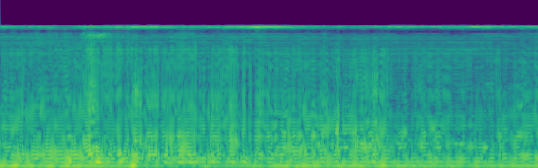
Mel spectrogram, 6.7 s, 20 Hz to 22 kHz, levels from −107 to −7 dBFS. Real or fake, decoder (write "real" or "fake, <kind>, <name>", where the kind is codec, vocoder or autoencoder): fake, vocoder, BigVGAN v2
